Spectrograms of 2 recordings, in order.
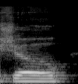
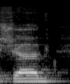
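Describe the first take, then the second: First: The name ends with a vowel sound. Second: The name ends with a g sound. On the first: "you say show" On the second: "I say shug"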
